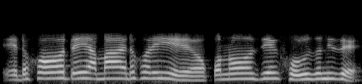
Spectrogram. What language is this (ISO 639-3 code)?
asm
